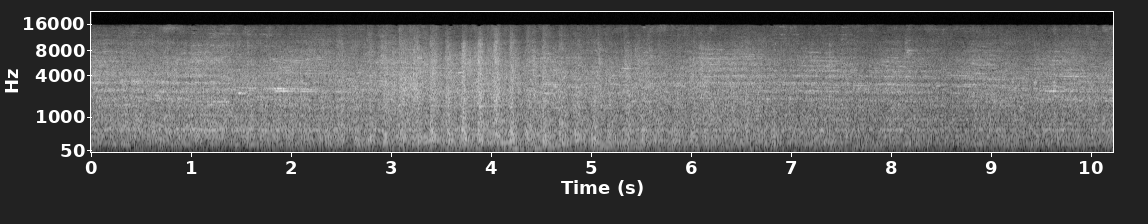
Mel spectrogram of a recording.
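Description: Double-stack intermodal freight train's well cars rolling past close by: a steady rumble of steel wheels on rail with a rhythmic clacking, swelling a little about three to five seconds in.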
